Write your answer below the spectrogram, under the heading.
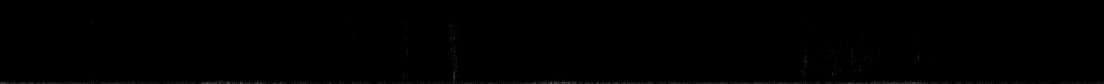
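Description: Faint crinkling and tearing of foil trading-card pack wrappers (Panini Prizm hobby packs) being opened, with light scattered clicks of cards being handled. A longer crinkling rustle comes about three-quarters of the way through.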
